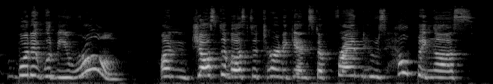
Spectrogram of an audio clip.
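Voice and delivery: crying out, very high and loud. Reading a story aloud, a woman character speaks her line, crying out. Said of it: "she cried out".

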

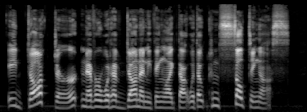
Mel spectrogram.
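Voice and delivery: words pushed through a clenched jaw. Javert, forcing himself not to react, speaks through gritted teeth. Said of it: "says through gritted teeth".

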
